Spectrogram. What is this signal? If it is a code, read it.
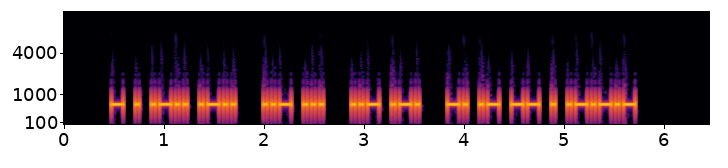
Morse code, heard as a keyed tone, about 32 wpm, 700 Hz. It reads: TELL US UR NAME.
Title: Sentences from Top 200 Words and Abbreviations 30wpm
